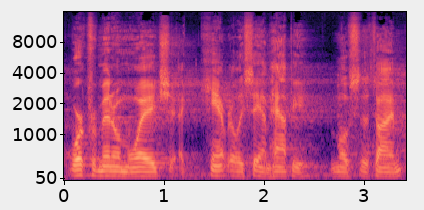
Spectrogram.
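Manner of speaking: low, halting, glum monotone; mumbly, unimpressive newcomer testimony; sheepish six-month pitch. Retold or imitated. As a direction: deliver a hopeless sales pitch, hesitant and low. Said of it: "which was kinda like".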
